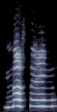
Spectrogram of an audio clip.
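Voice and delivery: put-on small high boy's voice, soft; a shy four-year-old, quiet and high; little boy. Mom voicing her son answering the teacher, small and soft. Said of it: "And he goes".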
